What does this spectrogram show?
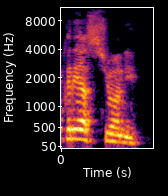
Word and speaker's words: Creazione: Creazione, que se pronuncia Creazione. Criazione.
